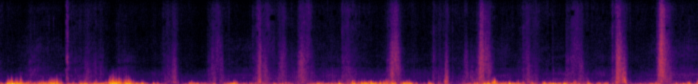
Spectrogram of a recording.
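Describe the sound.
Footsteps of someone walking in shoes across very wet ground make a long, steady series of soft, heavy thuds with crisp scuffing on each step.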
